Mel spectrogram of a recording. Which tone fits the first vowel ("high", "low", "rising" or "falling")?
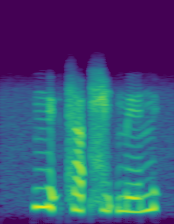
high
